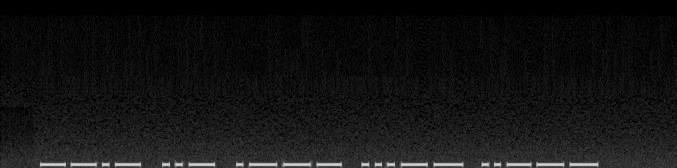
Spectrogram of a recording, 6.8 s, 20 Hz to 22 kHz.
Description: Morse code, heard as a keyed tone, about 19 wpm, 530 Hz. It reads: QUJ32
